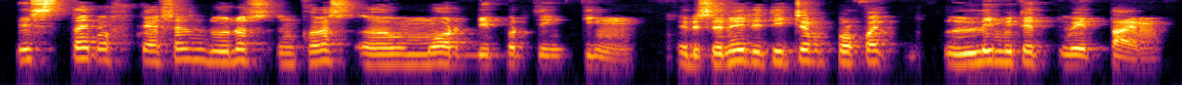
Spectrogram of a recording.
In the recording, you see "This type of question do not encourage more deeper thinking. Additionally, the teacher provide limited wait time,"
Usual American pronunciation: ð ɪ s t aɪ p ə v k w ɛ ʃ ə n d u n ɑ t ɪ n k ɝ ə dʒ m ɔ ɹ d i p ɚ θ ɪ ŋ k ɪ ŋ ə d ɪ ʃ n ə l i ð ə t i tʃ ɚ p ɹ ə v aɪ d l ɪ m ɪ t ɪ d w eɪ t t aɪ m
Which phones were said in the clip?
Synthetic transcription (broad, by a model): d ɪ s t aɪ p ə f k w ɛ s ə n d u n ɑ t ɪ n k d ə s m ɔ ɹ d i p ɚ t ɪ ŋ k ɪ ŋ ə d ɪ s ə n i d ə t i tʃ ɚ p ɹ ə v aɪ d l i m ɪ t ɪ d w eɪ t t aɪ m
